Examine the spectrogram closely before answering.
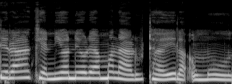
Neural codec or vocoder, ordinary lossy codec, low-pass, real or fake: none; none; 19.8 kHz; real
